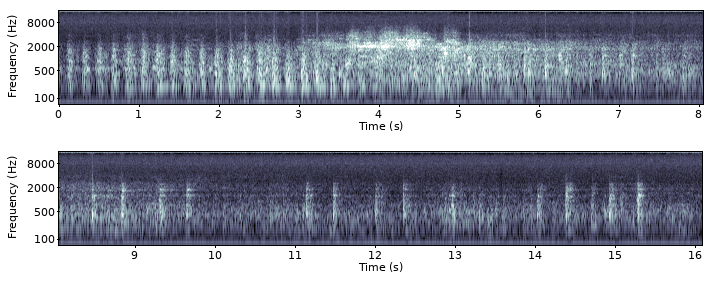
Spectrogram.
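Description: Steam-hauled passenger train passing close: a fast, rhythmic clatter that is loudest a few seconds in, then the carriages roll by with a sparse clickety-clack of wheels over rail joints that spaces out toward the end.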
